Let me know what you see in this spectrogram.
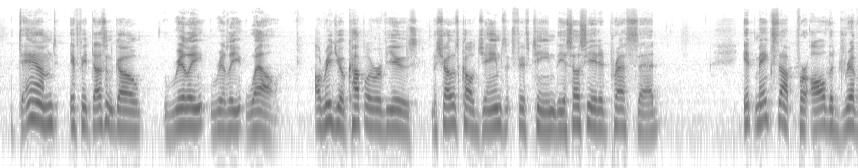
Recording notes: Recorded live at the legendary Red Key Tavern, May 8 2017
